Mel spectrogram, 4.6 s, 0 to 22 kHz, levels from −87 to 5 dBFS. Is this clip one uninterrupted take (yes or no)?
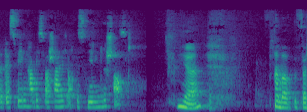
yes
